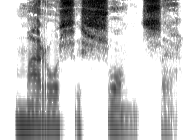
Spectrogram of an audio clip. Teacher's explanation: «Мороз и солнце». Второй вариант завершения. Голосовое снижение.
